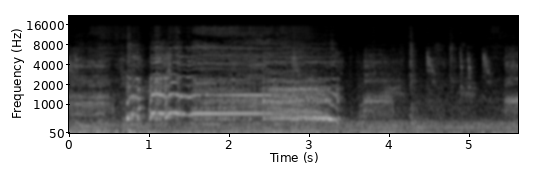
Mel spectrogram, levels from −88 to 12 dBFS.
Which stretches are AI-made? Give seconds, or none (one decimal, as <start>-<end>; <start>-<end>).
2.7-4.9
